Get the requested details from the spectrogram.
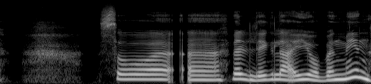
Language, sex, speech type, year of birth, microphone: Norwegian, female, spontaneous, 1982, Shure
